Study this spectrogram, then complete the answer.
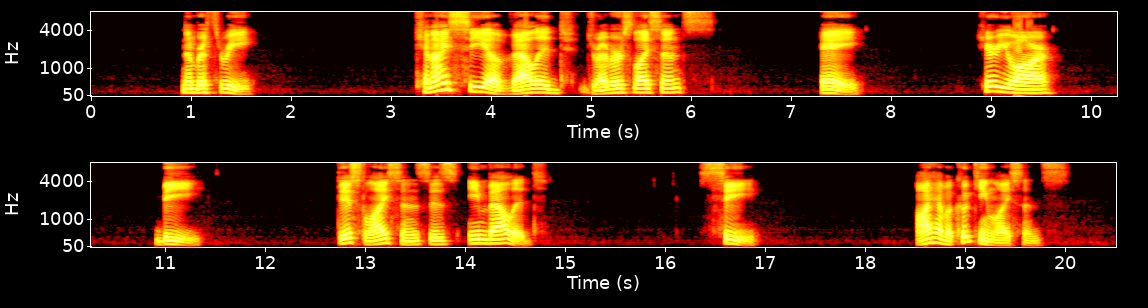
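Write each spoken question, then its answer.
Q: Can I see a valid driver's license?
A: A: Here you are.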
